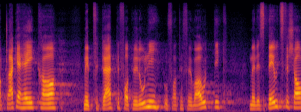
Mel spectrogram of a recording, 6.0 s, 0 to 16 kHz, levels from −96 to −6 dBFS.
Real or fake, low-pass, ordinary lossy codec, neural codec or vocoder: fake; 14.4 kHz; none; autoencoder, 48 kHz, 32 numbers a frame, DAC-VAE, trained on Japanese speech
